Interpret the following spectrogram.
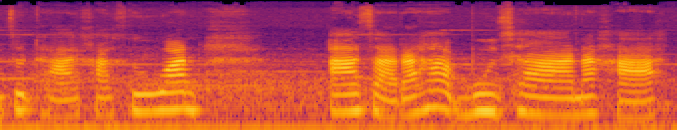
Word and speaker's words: อาสาฬหบูชา: ท้าย คะ คือ ว่าน อาสาฬหบูชา นะ คะ อ่าน ว่า อาสาฬหบูชา ตรง กับ วัน ที่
